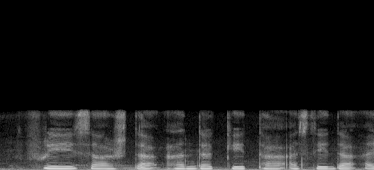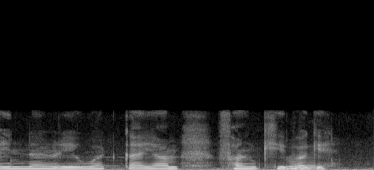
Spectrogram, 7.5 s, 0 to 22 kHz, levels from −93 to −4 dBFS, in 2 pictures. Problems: none marked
